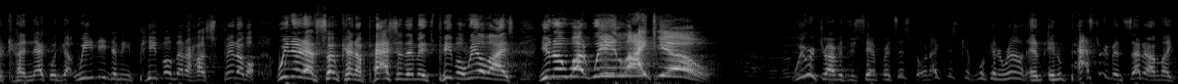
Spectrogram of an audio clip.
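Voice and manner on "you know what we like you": much higher and louder, last words stretched; excited shout. Acted. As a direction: shout the welcome to visitors. Preacher shouting welcome to guests.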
